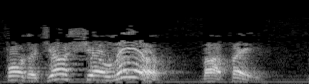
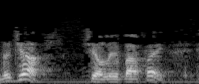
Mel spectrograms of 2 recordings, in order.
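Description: First: "live" held long and louder, slow delivery; stress on shall live. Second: The word "just" leaned on, rest slower; preacher hits "just" slowly; stress on just. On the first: Preacher to congregation, weight on "shall live". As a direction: drive home "shall live" slowly. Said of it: "the emphasis is upon "shall live". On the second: Preacher to congregation, stress on "just". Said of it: "the emphasis of, is upon the just". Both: Shown as a demonstration.

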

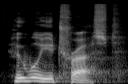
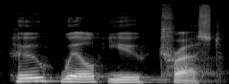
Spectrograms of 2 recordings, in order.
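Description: First: Said in the usual way. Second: Each word slowly set apart; half-speed, weighty repeat of the question; slow, deliberate question. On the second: Real, not acted. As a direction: draw out WHO WILL YOU TRUST, word by word.

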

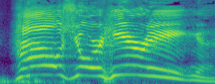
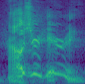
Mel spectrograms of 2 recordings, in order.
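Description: First: Slow, loud, higher-pitched shout; loud demonstration. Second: Tiny, high, hushed voice; very quiet demonstration. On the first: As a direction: shout it slowly, as if to someone hard of hearing. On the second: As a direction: ask it very softly, pitched high. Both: Shown as a demonstration. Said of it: "let me say it like this".

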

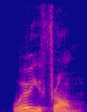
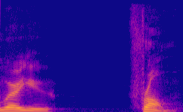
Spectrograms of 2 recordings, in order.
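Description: First: Said in the usual way. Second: "Where are you from?" with a weighted, probing fall; loaded question. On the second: Shown as a demonstration. To the congregation, showing the pointed version, probing. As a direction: lean on "Where", implying you're not from here. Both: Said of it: "if you can hear the difference".

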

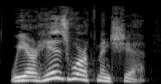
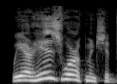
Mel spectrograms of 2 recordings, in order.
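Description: First: We are his workmanship dengan kata his ditekan, nada turun; stress on his. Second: His ditekan keras dan lebih tinggi; stress on his. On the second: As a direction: beri tekanan penuh pada his lalu turun. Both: Shown as a demonstration. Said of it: "The emphasis there on the work is on the word his".

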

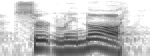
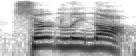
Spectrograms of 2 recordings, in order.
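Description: First: Said in the usual way. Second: Much higher and louder, hammered down; emphatic shout. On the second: Shown as a demonstration. Preacher answering his own question to the congregation, emphatic shout. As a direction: bark the answer out with finality.

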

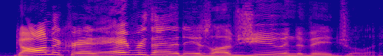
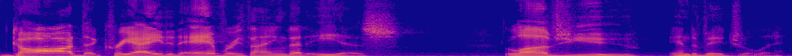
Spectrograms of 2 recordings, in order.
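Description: First: Higher-pitched, in one unbroken sweep; emphatic restatement. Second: Slow, weighty declaration. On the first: Preacher driving home God's love to congregation, emphatic and raised. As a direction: lift "God that created everything" high and run straight through to "individually". Same line repeated with more force. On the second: Preacher impressing God's personal love on congregation, slow and weighty. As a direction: let "God that created everything that is" stretch out, then drop gently. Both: Real, not acted.

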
